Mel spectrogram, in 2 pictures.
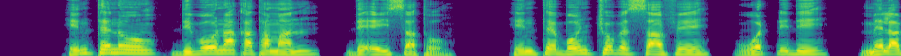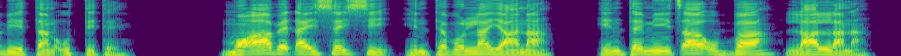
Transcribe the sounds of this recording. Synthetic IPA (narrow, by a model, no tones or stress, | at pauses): hɪnt̪ːɛnɔːd̪ɪbo̞ːnɐkɐt̪ɐmɐn | d̪ɛʔɛjsːɐt̪o̰ː | hɪnt̪ːɛbɔnt͡ʃːɔbɛsːaːfɛ | wɔɗːɪd̪ɪ | mɛlɐbiːt̪ːɐnʊ̰t̪ːɪt̪ɛ̰ | mɔʔaːbɛɗɐjsːɛjsːɪhɪnt̪ːɛbɔlːɐjaːnɐ | hɪnt̪ːɛmiːt͡sʼaːʊbːaːlaːlːɐnɐ̰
